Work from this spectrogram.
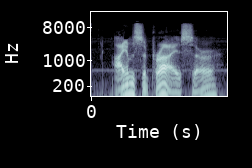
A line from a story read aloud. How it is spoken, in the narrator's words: boomed Challenger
